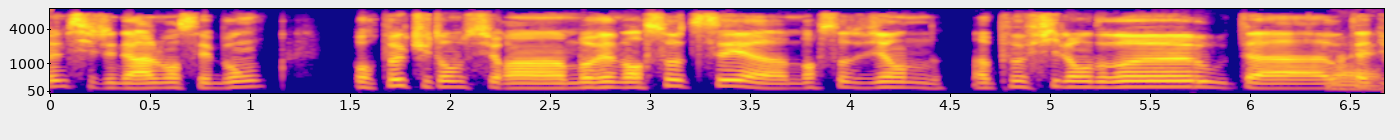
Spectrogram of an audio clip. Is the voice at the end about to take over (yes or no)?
no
